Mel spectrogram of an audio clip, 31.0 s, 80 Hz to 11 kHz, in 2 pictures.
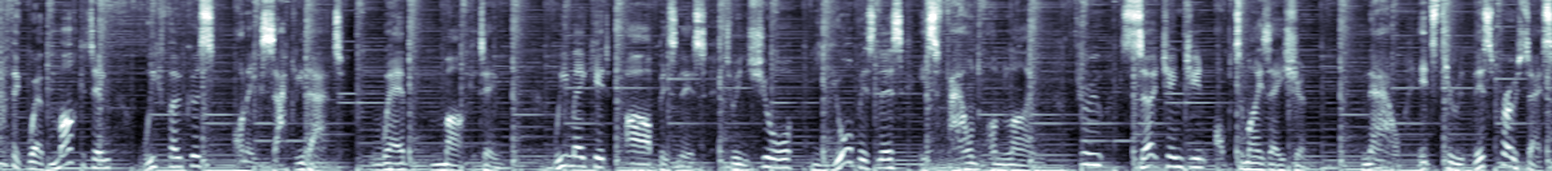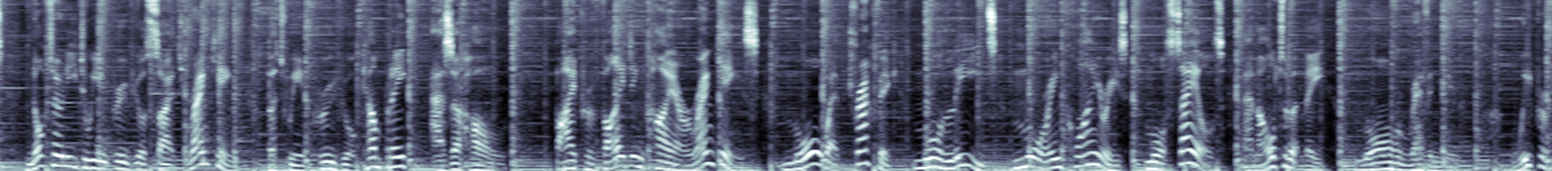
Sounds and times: Music: 0:00.0 - 0:31.0
Speech: 0:00.0 - 0:31.0.

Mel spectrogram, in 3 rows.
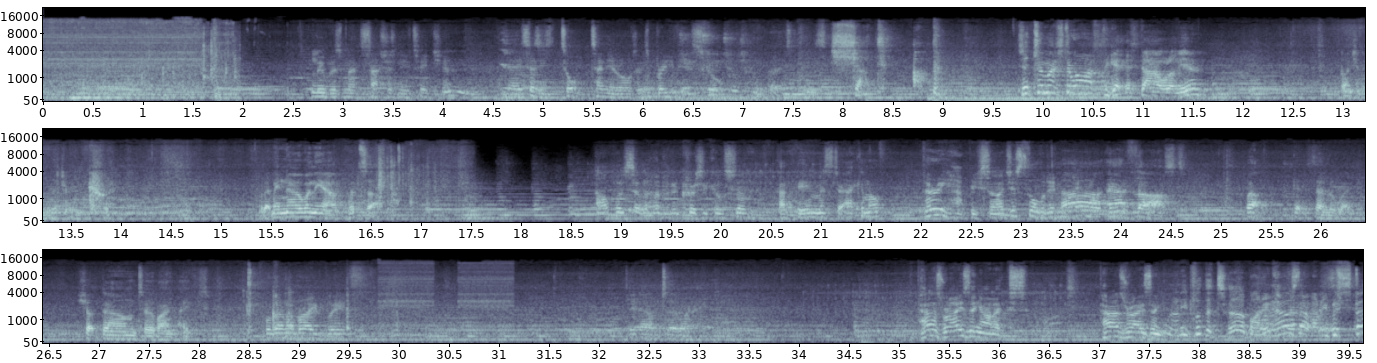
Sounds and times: Music: 0:00.0 - 0:39.6.

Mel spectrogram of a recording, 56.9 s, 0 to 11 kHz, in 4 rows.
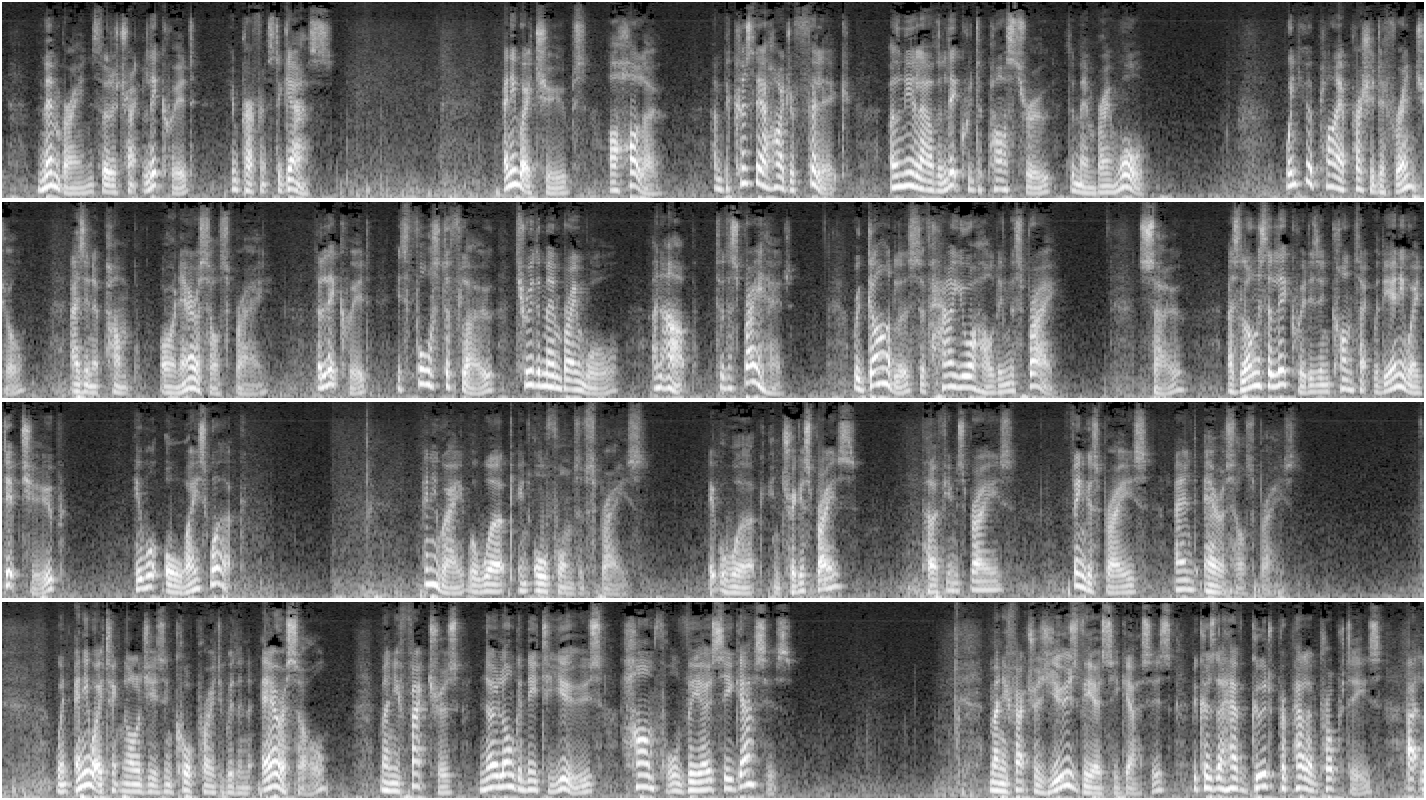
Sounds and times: Speech: 0:00.0 - 0:03.4, 0:05.0 - 0:11.5, 0:12.8 - 0:24.8, 0:25.6 - 0:30.9, 0:32.6 - 0:41.5, 0:43.2 - 0:50.7, 0:52.5 - 0:56.8.

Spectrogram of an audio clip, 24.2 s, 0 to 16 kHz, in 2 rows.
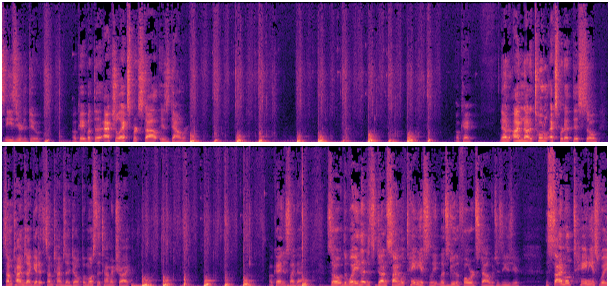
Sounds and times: Speech: 0:00.0 - 0:03.8, 0:09.0 - 0:15.0, 0:17.5 - 0:24.2.

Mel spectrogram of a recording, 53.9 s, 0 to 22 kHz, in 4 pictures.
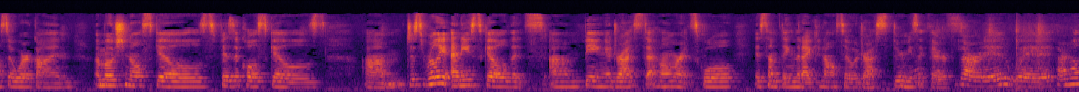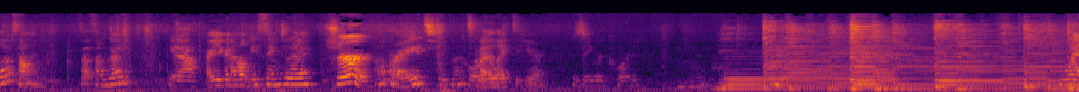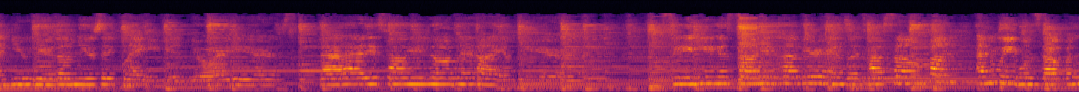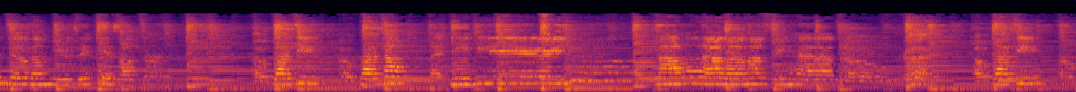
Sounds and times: Speech: 0:04.6 - 0:22.4.

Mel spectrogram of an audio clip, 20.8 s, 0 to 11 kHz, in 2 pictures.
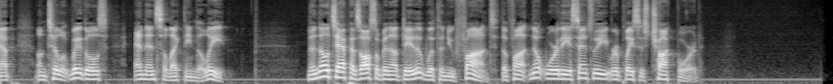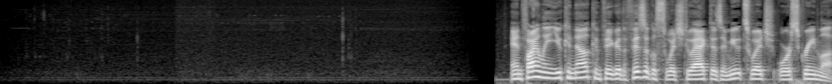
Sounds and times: Speech: 0:00.0 - 0:02.9, 0:03.9 - 0:08.8, 0:16.8 - 0:20.8.

